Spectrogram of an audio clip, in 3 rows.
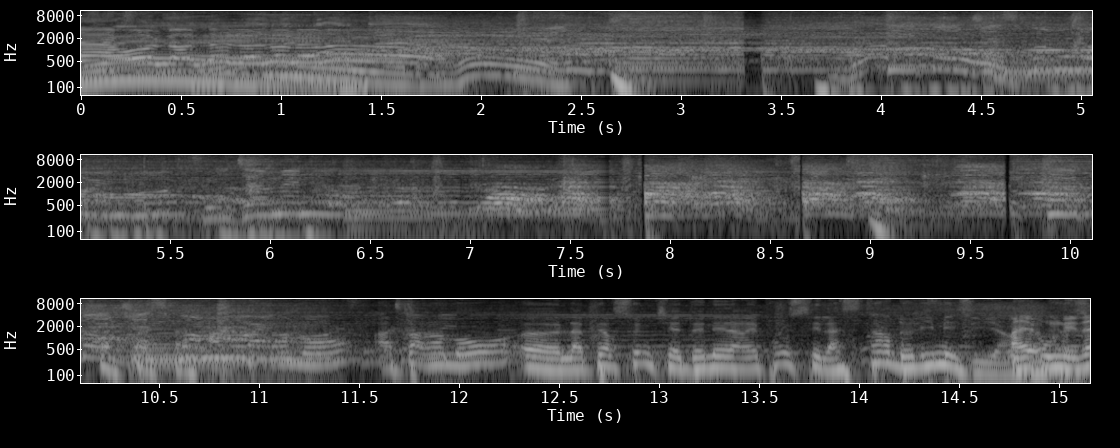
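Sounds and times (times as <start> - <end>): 
crowd of children cheering and shouting: 0.4 - 11.4
people clapping: 1.4 - 11.2
speech: 11.7 - 15.1.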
